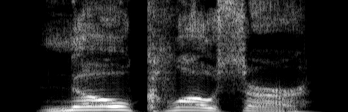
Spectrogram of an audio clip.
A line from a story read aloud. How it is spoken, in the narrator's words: shouted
